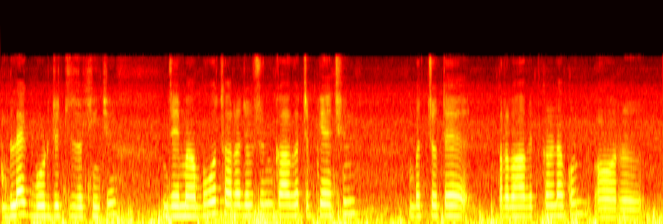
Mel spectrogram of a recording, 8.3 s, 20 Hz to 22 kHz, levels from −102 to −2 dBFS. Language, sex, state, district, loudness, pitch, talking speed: Garhwali, male, Uttarakhand, Tehri Garhwal, -15 LUFS, 175 Hz, 150 wpm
